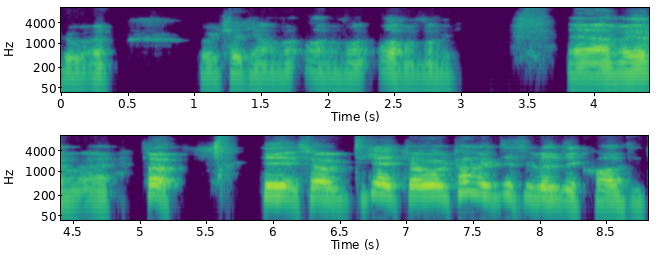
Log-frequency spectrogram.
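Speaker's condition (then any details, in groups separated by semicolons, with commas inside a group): Cerebral palsy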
